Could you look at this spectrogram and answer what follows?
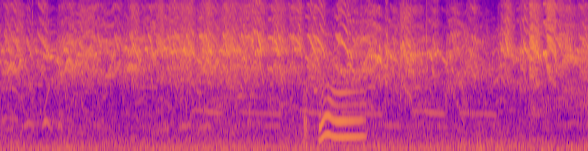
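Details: Rose-ringed parakeet calls used to encourage other parrots to sing and breed: an unbroken wash of shrill, overlapping chatter from many birds, broken midway by a loud, nasal, downward-sliding call.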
